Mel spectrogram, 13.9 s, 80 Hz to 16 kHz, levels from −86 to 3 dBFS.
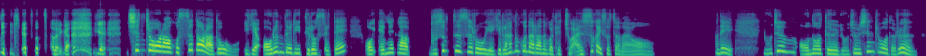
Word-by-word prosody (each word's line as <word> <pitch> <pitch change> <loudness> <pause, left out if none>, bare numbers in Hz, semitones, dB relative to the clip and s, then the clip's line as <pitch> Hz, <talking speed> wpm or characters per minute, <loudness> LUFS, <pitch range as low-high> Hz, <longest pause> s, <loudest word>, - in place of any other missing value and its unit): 얘기했었잖아요. 220 - -2
그니까 - - +2 0.4
이게 435 - +3 0.3
신조어라고 350 -8 +6
쓰더라도 240 - +4
이게 200 -1 0
어른들이 250 +3 +1
들었을 210 -3 -2
때 245 - -1 0.3
어 200 - +2
'얘네가 235 +1 +1 0.3
무슨 210 - -4
뜻으로 290 - 0
얘기를 205 +4 -3
하는구나.'라는 285 -8 -1
걸 195 - -3
대충 190 0 -9
알 - - -3
수가 335 - -3
있었잖아요. 205 -7 -7 0.9
근데 250 +1 -3 0.5
요즘 295 +7 -3
언어들 200 0 -2
요즘 185 +6 -6
신조어들은 255 - -3
235 Hz, 320 characters per minute, -20 LUFS, 205-300 Hz, 0.9 s, 신조어라고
